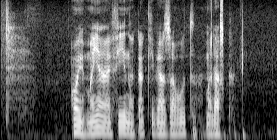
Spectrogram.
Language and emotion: Russian, neutral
